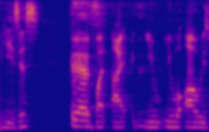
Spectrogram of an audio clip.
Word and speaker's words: Hesus: I really always am going to call you Hesus for the rest of my life. I know that some people call you Hesus. Yes. You pronounce sometimes your own name Hesus.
